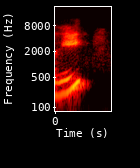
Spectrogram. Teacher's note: Kemudian do, di, ro, ri, ya. Karena kalau kita bacanya ri langsung ri, dia jadi tipis ya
